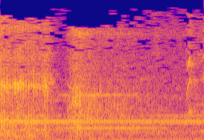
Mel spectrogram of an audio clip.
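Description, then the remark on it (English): A door creaks slowly open, inch by inch, in one long, drawn-out groan, its wavering pitch holding steady for a couple of seconds with no voices over it. “Slowly, inch by inch, the door creaks open.”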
